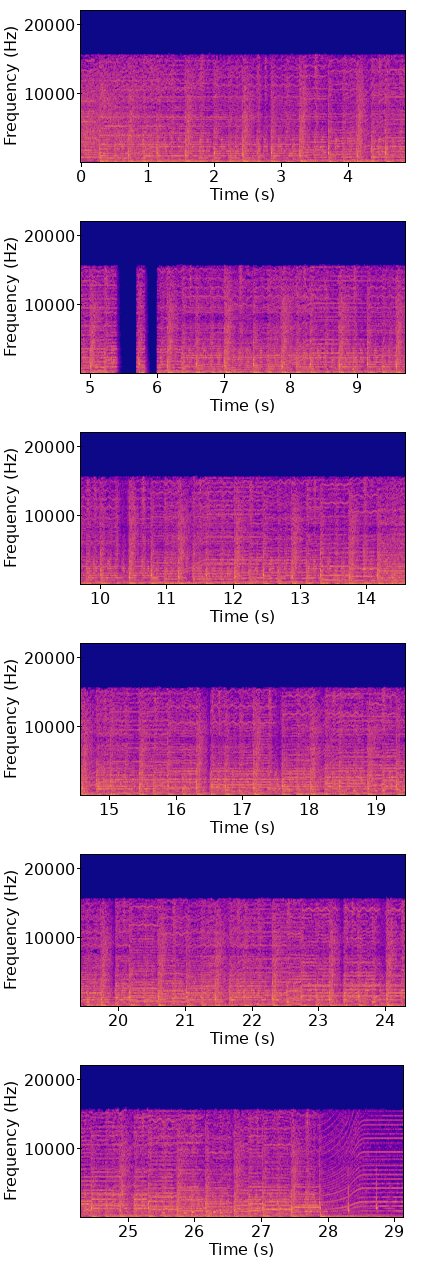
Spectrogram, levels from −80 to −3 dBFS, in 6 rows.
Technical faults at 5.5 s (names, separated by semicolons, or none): call audio freeze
